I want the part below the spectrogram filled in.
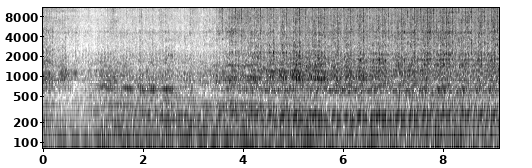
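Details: Old diesel truck, cold weather, fitted with muffler, just started on new batteries: steady even diesel clatter about four beats a second, settling smoothly; healthy idle.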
